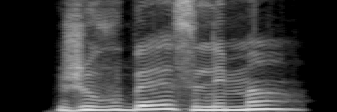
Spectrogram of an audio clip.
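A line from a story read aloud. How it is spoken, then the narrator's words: Plain. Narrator (French): répondit M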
